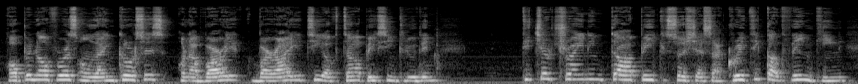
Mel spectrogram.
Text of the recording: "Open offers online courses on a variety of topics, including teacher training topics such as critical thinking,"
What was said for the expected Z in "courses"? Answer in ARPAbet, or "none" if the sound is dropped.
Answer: S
